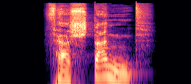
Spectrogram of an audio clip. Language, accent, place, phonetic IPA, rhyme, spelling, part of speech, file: German, Germany, Berlin, [fɛɐ̯ˈʃtant], -ant, verstand, verb, De-verstand.ogg
- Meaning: first/third-person singular preterite of verstehen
